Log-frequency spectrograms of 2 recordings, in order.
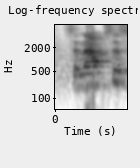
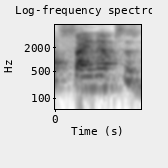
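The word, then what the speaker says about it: synapsis: याद रखना, क्या बोलते हैं, सिनेप्सिस या साइनेप्सिस, जो भी आप प्रोनाउंस करें।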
